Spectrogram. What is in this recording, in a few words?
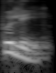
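"pulley", English; simple machine new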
